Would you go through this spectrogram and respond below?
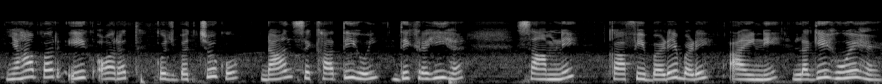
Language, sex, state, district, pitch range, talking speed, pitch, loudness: Hindi, female, Bihar, Purnia, 240-315 Hz, 150 wpm, 270 Hz, -19 LUFS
